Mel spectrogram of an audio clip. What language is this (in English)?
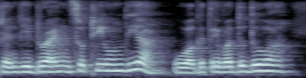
Sindhi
